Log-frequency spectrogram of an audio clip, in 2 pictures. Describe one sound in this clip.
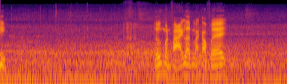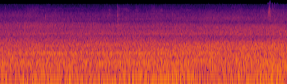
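A bus engine rumbles nearby.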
